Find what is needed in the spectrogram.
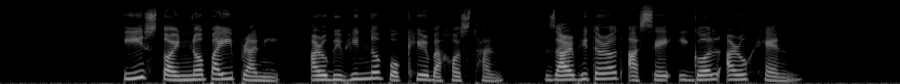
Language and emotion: Assamese, neutral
